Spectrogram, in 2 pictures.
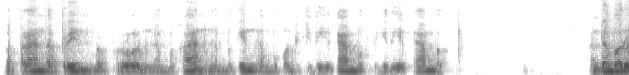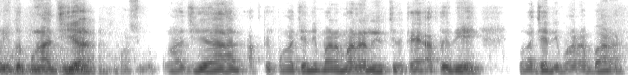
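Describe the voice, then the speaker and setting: A man giving a morning mosque sermon as a preacher, lively and acting out little everyday scenes with mimicked voices. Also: low-pitched, a little fast. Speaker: ustadz, preacher.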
